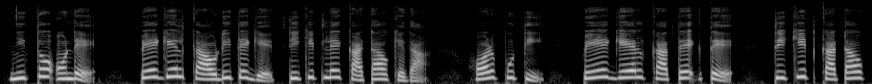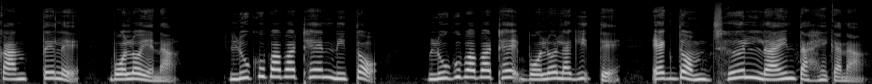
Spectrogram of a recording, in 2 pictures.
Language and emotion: Santali, neutral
